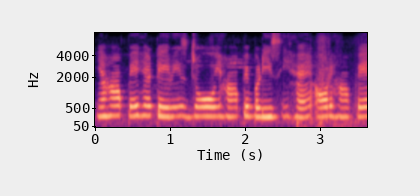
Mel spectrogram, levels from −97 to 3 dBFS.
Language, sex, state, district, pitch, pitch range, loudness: Hindi, female, Chhattisgarh, Raipur, 270 Hz, 260-275 Hz, -14 LUFS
